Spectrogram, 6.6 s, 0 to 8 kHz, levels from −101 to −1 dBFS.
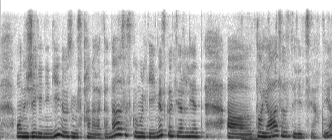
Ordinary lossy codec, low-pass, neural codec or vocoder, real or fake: none; 7.2 kHz; none; real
